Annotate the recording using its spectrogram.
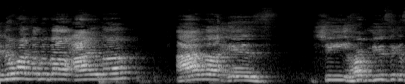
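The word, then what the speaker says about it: Iyla: We have Isla. Isla. You just effed me up with that. Isla. Listen, everybody on Facebook, everybody on Instagram, listen to this. If you haven't heard of Isla, her name is spelled I-Y-L-A.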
